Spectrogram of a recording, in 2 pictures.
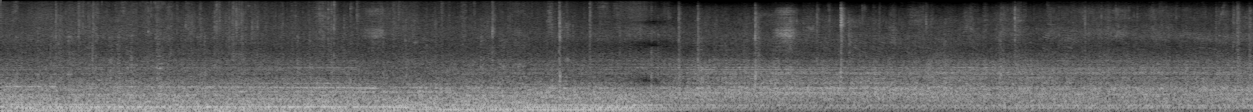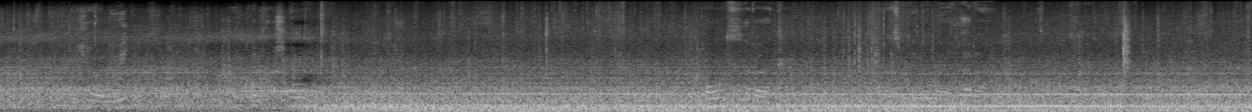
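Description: Bus engine and road noise heard from inside the cabin while climbing a mountain road: a steady low drone that weakens for about ten seconds in the middle, then comes back up.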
